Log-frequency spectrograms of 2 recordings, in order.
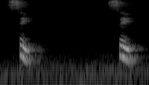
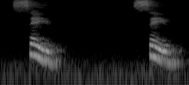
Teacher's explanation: Lalu untuk bunyi V pada save, karena sound V di sini adalah weak frictions, so the vowel before V sound is long.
